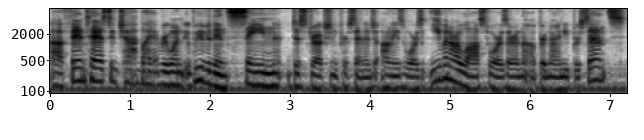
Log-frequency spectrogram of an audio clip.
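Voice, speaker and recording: A man speaks fairly quickly, with ordinary pitch variation, against noticeable background noise. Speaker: gaming YouTuber. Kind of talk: gameplay commentary tutorial. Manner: fast; filler-heavy, frequent um and uh.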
